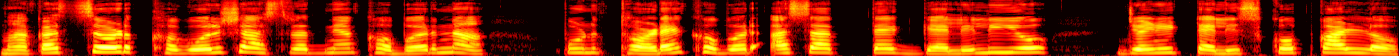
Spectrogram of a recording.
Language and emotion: Goan Konkani, neutral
